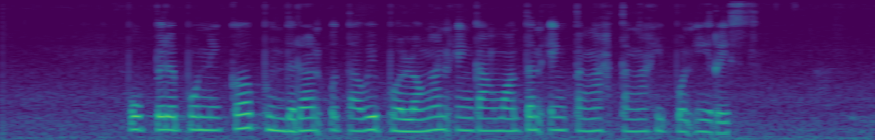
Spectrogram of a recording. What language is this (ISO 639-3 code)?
jav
